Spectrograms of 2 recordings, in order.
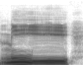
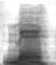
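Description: First: The word ends in a long 'ee' vowel. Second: The word ends in an open 'eh' vowel. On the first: The speaker calls it wrong. "It's not Me" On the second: The speaker calls it right. "It's Meh. And you got to say Meh"

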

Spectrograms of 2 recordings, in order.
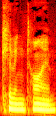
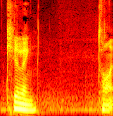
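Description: First: The stress falls on the word time. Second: The stress falls on the word killing. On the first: Time is being wasted. The speaker calls it wrong. "I'm stressing the syllables wrong there" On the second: It is time for killing. The speaker calls it right. "It should be killing time"

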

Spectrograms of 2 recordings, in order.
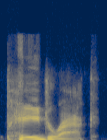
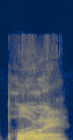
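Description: First: The name has two clear syllables ending in k. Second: The name is run together into one short syllable. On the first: This is how the written name looks. The speaker calls it wrong. "it looks like it's Padrak" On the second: This is how the name is said in the film. The speaker calls it right. "Is how they say his name in the movie"

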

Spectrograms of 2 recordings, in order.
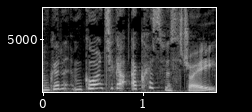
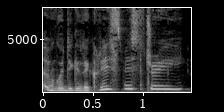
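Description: First: It is spoken in a Cockney-sounding accent. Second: It is spoken in a French-sounding accent. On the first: The speaker calls it right. "That's a little cockney" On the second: The speaker calls it wrong. "That's not a terrible French accent"

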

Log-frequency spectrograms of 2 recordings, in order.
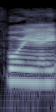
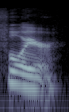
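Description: First: The word is said the French-style way. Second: The word is said the plain English way. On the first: The listeners are French or the setting is fancy. "If your audience is either French or fancy, then it's foyer" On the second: The setting is ordinary. "Otherwise, you go with foyer"

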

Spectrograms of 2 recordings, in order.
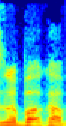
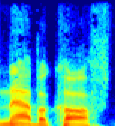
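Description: First: The final syllable does not rhyme with cough. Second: The final syllable rhymes with cough. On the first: "It was [name] unless you're [name]" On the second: "you say Nabokov to make it rhyme with cough"

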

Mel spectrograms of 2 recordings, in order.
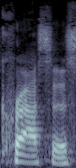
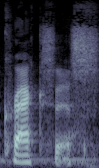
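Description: First: The middle has a plain s sound. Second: The middle has a ks sound. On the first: The speaker calls it right. "says it's Marcus Crassus" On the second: The speaker calls it wrong. "not Craxus"

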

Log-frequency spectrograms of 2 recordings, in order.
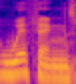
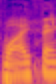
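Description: First: The first syllable sounds like the word 'with'. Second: The first syllable sounds like 'why', as in Wi-Fi. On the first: "It looks like Withings" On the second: "I thought it was like Wi-Fi things"

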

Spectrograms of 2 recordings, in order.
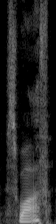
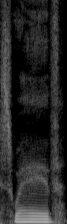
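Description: First: The vowel sounds like the one in moth. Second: The vowel sounds like the one in bathe. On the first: The speaker calls it wrong. "The American interpretation sounds dry and requires some complex tongue-related gymnastics" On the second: The speaker calls it right. "the original not only sounds nicer, but it's way easier to say"

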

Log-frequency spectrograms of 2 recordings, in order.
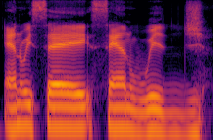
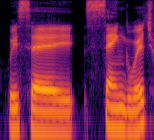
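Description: First: It ends in widge instead of witch. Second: It has a g sound after the n. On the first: "widge at the end instead of witch at the end" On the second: "which you point out"

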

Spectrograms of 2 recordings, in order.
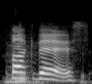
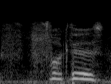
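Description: First: It is said at a louder volume. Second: It is said at a quieter, normal volume.

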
